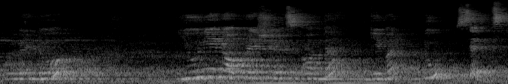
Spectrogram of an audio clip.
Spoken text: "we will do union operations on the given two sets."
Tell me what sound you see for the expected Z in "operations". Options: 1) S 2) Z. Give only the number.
1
